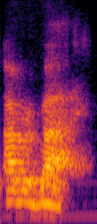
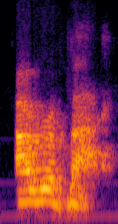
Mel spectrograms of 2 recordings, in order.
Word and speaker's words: Arabai: I guess you could say that the A is silent in a way, so Arabai. All right? Yeah, Arabai. Arabai is how you pronounce that.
